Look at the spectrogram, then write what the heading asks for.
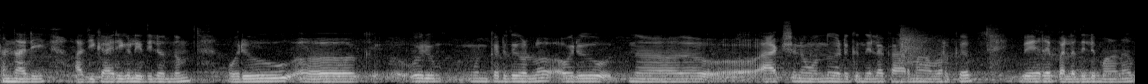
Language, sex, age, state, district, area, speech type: Malayalam, male, 18-30, Kerala, Idukki, rural, spontaneous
